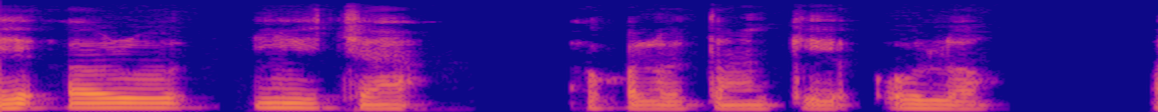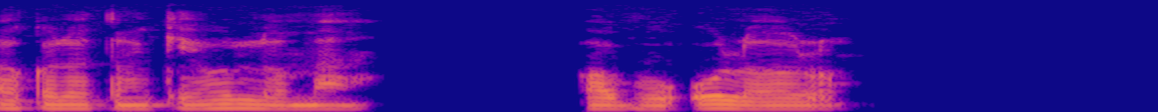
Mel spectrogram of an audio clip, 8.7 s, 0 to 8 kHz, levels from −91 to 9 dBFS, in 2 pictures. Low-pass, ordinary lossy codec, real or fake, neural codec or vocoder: 7.2 kHz; AAC, 48 kbps; real; none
